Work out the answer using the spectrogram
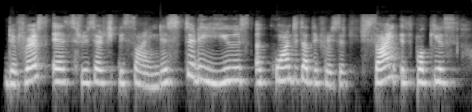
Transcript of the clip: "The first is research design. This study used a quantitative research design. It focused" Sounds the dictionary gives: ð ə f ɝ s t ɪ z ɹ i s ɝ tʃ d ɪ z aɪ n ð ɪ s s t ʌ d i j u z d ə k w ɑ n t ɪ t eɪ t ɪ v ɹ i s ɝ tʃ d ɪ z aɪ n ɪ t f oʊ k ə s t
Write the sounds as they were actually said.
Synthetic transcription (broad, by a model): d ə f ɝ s ɪ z ɹ i s ɝ tʃ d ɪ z aɪ n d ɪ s s t ʌ d i j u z ə k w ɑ n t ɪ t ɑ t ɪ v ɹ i s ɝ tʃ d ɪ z aɪ n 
